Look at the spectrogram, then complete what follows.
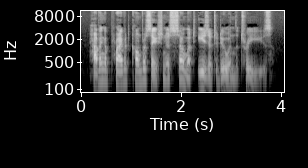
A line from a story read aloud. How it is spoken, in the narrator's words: Basim muttered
